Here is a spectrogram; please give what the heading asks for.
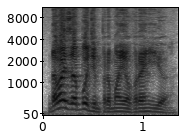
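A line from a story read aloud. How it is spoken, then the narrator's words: Plain. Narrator (Russian): сказал я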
